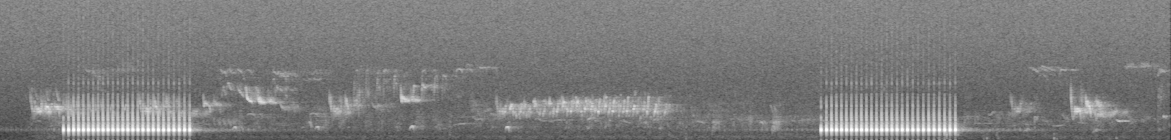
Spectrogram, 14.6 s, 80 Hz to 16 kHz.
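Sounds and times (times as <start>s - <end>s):
lesser spotted woodpecker drumming in rapid rolls: 0.0s - 3.1s, 8.4s - 14.6s.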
